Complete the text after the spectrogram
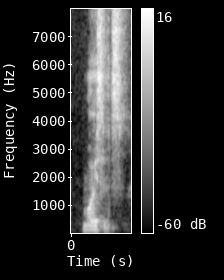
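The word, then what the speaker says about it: Moisés: Moises.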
